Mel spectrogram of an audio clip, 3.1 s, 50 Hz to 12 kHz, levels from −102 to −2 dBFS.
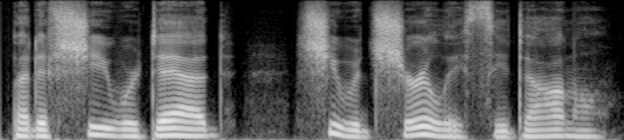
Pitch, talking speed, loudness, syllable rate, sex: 160 Hz, 190 wpm, -19 LUFS, 5.2 syllables/s, female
